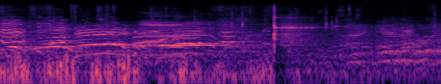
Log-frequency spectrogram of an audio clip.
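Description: Voices shouting, then a bat striking a baseball about three-quarters of the way through: one sharp crack with a short ringing ping.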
